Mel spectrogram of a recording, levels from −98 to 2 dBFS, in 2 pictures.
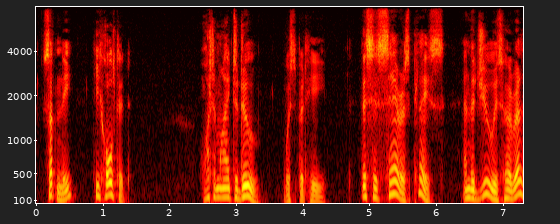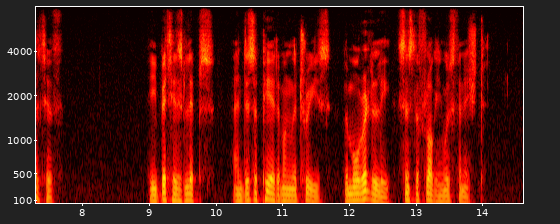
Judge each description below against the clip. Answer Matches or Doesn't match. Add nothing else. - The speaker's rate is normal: Matches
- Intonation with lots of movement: Matches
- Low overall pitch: Matches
